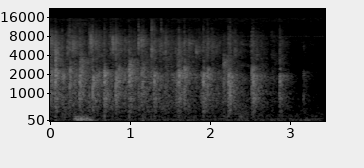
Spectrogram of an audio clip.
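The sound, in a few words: audience applause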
